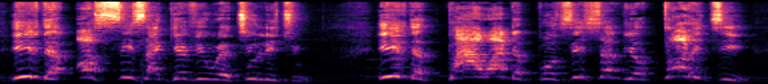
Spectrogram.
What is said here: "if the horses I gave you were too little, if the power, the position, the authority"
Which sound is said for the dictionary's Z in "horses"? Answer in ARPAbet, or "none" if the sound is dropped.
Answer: S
